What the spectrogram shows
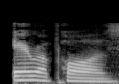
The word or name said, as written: aeropause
